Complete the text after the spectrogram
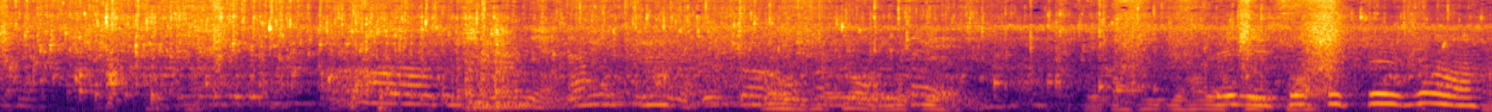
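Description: Wet rice splashes as it drops into water.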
